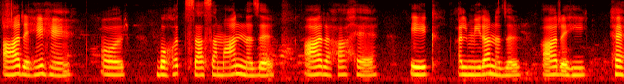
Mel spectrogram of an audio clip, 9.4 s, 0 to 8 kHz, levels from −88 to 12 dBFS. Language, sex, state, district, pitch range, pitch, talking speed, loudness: Hindi, female, Himachal Pradesh, Shimla, 220-240 Hz, 230 Hz, 110 wpm, -19 LUFS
